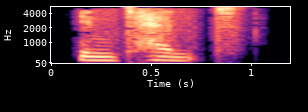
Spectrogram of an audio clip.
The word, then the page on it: intent: {ın’tent}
